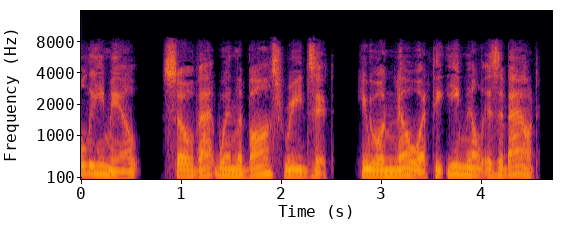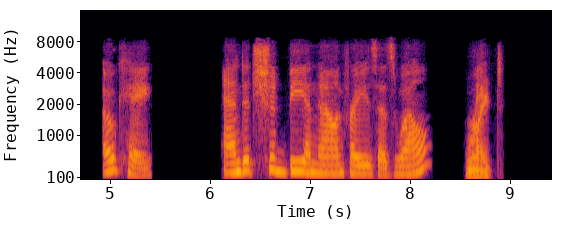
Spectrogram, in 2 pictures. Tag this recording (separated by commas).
Speech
